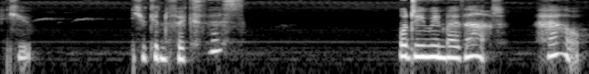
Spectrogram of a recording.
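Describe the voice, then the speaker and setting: A woman voicing a young noblewoman who would be heir, whispering softly and stammering when flustered, in an ASMR roleplay. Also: on the high side, slow pace, husky, heavily acted.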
